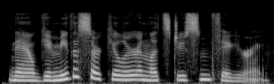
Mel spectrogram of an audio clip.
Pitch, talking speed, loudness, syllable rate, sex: 210 Hz, 220 wpm, -19 LUFS, 5.4 syllables/s, female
